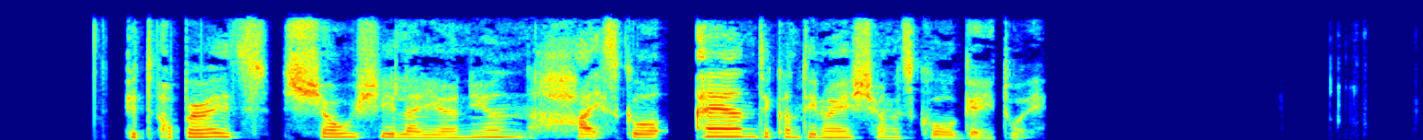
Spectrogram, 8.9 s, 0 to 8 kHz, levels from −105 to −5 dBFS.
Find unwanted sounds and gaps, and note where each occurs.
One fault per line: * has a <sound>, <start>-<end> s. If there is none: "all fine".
all fine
